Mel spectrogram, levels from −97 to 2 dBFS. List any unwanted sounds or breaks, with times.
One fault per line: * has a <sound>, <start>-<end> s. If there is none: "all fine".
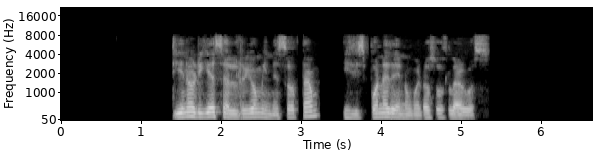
all fine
